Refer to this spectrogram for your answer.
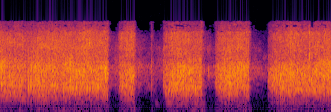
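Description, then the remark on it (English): An audience claps together as a clap offering to Jesus, a dense, loud wash of applause that swells in long bursts with a few brief dips between them. No voices stand out. “Oh, give a clap offering unto Jesus.”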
